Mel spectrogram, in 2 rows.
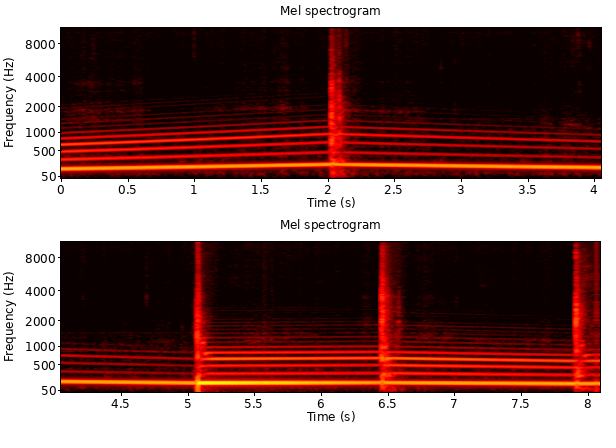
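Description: Roland MC-909 groovebox playing a monophonic synth patch with portamento: one held tone glides slowly up in pitch for about two seconds, then glides back down. A louder new note starts about five seconds in, and a short click marks each change of note.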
